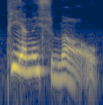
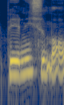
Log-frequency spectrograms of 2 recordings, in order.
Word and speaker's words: pianissimo: have a triple P that's very soft called pianist mo that's how you pronounce it pianist mo pianissimo means soft if you have an F that's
